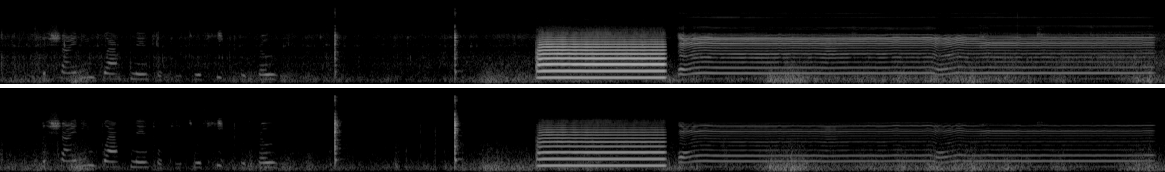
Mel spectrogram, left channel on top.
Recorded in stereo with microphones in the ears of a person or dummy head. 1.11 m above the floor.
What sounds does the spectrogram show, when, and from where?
0.4 s a woman speaking: 5° right (ahead or behind)
3.3 s a clunk: 30° right (ahead or behind)
5.3 s a trumpet: 40° left (ahead or behind)
6.8 s singing: 50° left (ahead or behind)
